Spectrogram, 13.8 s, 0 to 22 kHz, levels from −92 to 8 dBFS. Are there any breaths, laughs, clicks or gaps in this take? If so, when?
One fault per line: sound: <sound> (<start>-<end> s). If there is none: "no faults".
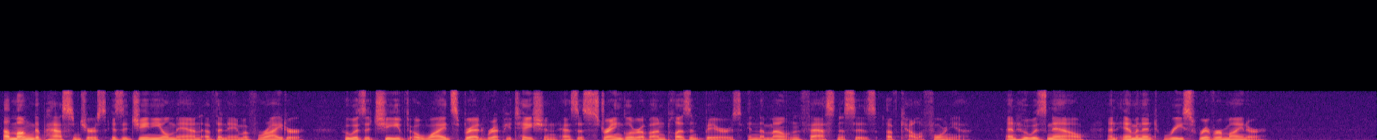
no faults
